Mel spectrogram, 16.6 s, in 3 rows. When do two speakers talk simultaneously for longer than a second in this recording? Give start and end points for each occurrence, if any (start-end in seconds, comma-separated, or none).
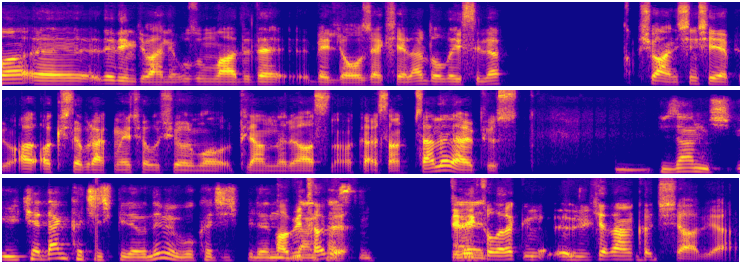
none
